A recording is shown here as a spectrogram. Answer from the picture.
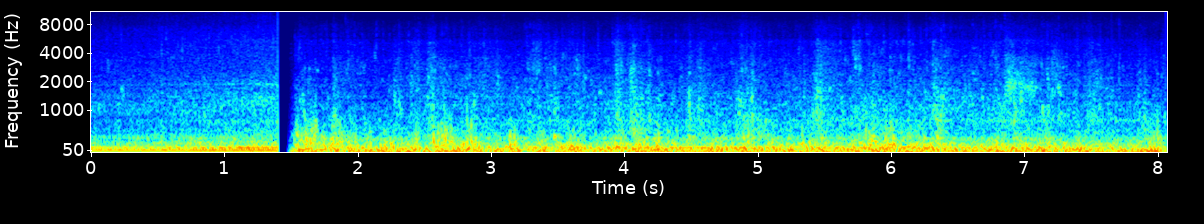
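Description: Small fishing boat's engine running with a steady low hum while trolling; after a sudden cut about a second and a half in, wind buffets the microphone over the noise of the boat moving through the water.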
